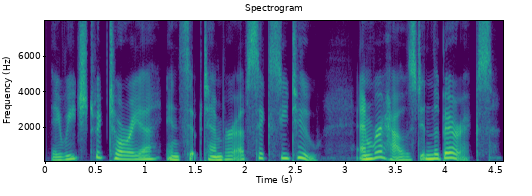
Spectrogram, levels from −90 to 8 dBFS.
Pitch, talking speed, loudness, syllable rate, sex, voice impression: 220 Hz, 185 wpm, -19 LUFS, 5.8 syllables/s, female, feminine, adult-like, slightly fluent, slightly calm, slightly elegant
